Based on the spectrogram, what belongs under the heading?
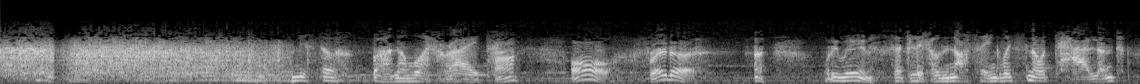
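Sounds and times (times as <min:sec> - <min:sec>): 
crowd applauding: 0:00.0 - 0:03.8
speech: 0:02.9 - 0:11.4.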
